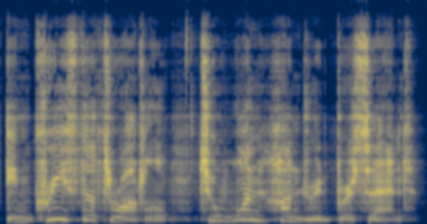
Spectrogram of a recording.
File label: tutorial fighter throttle, english; War Thunder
